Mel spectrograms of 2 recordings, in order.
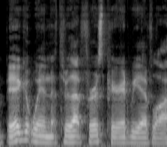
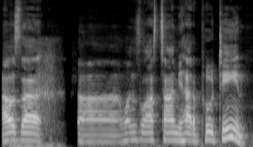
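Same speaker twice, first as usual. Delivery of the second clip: mock Canadian accent; 4 semitones higher than usual. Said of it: "chat in Canadian".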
